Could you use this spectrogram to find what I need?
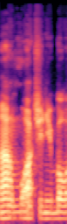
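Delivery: put-on irritated, annoyed old man voice. Playing a neighbor watching from his front porch: old Clint Eastwood voice. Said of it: "when I'm doing this voice, I'm thinking of Clint Eastwood".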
